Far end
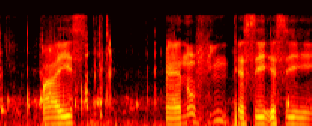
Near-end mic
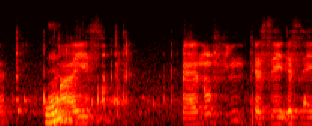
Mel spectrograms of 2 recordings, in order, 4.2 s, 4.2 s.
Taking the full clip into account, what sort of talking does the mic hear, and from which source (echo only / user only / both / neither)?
both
